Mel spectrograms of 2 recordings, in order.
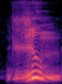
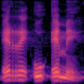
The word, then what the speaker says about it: rum: Esta palabra ensoberbecerse proviene del hebreo rum, R-U-M, con acento en la U, rum.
